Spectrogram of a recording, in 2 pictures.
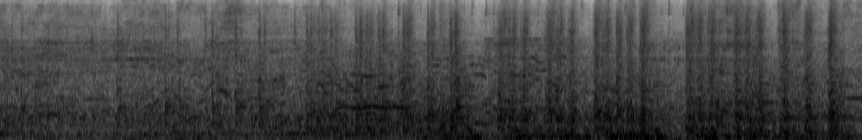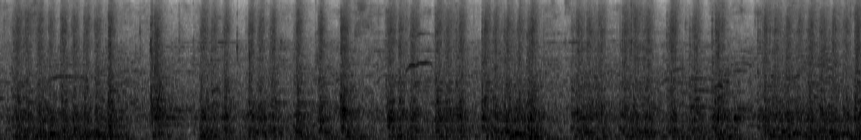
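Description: Drumline drums playing a fast cadence of sharp strikes over the noise of the crowd in the stands, getting louder a few seconds in.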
